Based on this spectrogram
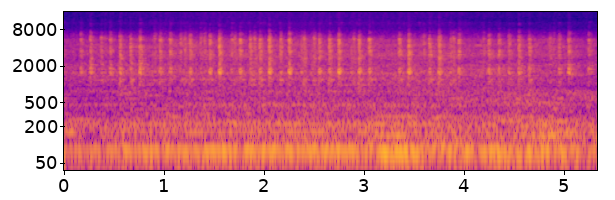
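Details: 2014 GMC Sierra V8 on a lift: sharp metallic ticking, about one to two a second, worse on acceleration and pulling uphill, caused by the starter drive gear missing its spring.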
